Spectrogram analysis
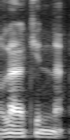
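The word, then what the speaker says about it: لكنّ: lakin artinya namun ya di sini lamnya tulis harakatnya pendek tapi dibacanya panjang ya karena Lakina ini termasuk lafaz yang tulisan dan pengucapan beda Jadi dibacanya panjang lakinna wa kaanna dan kaan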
